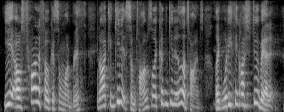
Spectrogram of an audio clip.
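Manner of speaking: a half-remembered Australian accent, retold. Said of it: "I used to be able to do an Australian accent".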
